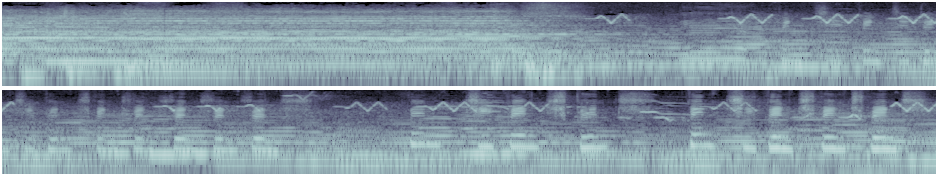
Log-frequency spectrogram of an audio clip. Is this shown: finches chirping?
yes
